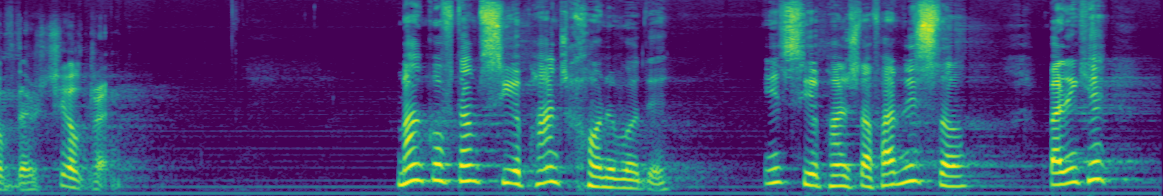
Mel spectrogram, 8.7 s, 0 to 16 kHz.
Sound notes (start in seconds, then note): 2.5 speaking persian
